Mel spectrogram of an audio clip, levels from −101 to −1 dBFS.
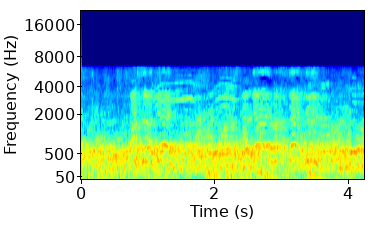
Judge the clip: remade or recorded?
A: recorded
